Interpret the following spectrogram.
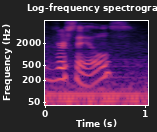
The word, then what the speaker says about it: Versailles: Kentucky called Versailles they dispelled Versailles it is pronounced Versailles we also have an Athens instead of an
